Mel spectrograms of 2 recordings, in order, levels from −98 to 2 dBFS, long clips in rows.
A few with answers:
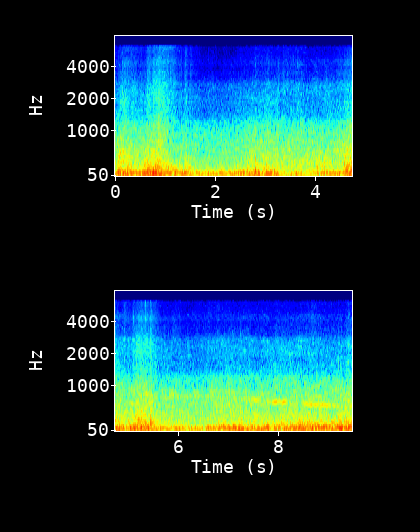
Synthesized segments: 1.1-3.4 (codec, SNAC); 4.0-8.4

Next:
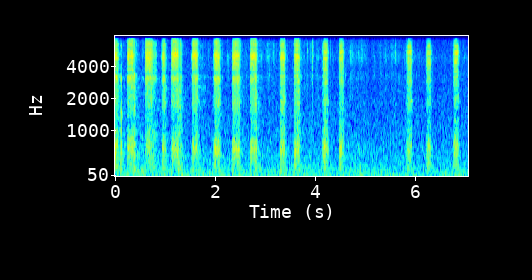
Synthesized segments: none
